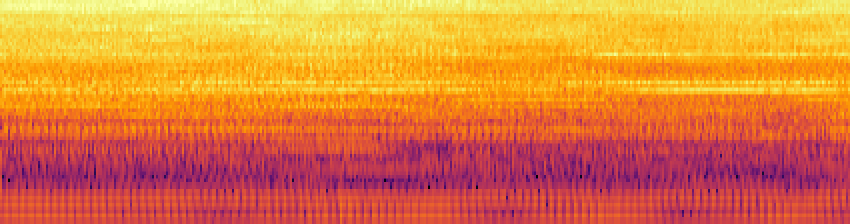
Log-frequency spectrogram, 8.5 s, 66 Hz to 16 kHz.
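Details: 2015 Subaru STI flat-four idling with a dull, uneven knock of about three beats a second over the low thrum, appearing on start-up after a 2–3 mile drive and a prior check engine light; cause unconfirmed.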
